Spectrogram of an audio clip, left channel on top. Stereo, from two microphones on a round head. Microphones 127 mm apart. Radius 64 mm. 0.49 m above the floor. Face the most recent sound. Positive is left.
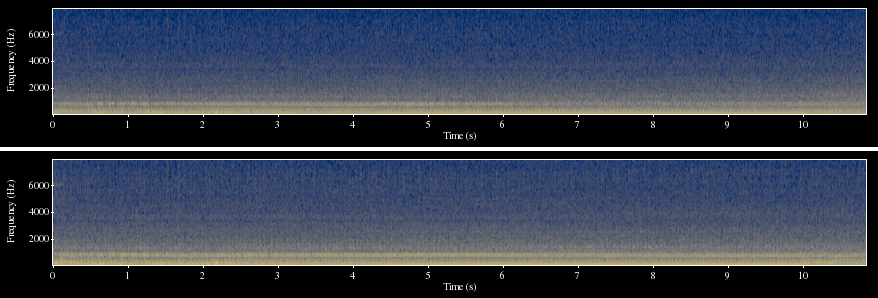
No sound to turn to.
